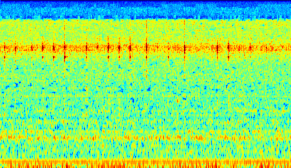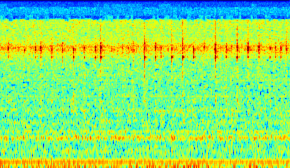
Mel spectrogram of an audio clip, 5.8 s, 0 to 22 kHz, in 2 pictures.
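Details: Brand-new HP OEM NVIDIA RTX 3060 Ti 8GB GPU, about a month old, idling with both fans at 30% (1098-1123 RPM): soft irregular random clicking/ticking from the right fan only over a steady fan hum; fan catching, later fixed.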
